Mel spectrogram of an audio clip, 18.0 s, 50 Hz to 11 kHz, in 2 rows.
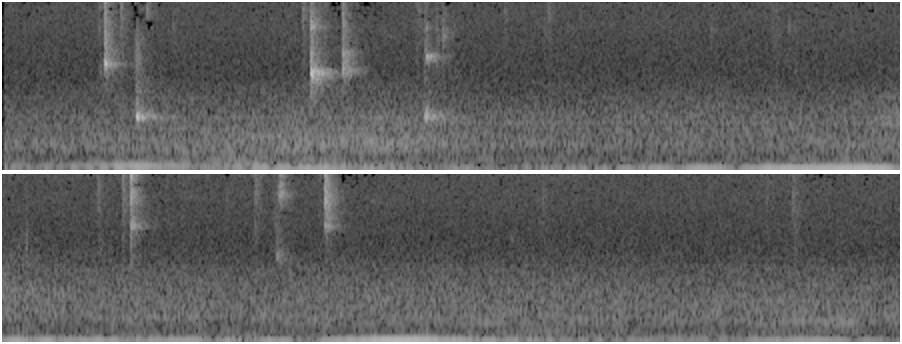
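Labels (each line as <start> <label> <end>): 0.0 Multiple car engines roar deeply in the background. 18.0
0.9 Individual droplets of water create a pattern. 1.9
3.0 Individual droplets of water create a pattern. 4.6
10.2 Individual droplets of water create a pattern. 12.8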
